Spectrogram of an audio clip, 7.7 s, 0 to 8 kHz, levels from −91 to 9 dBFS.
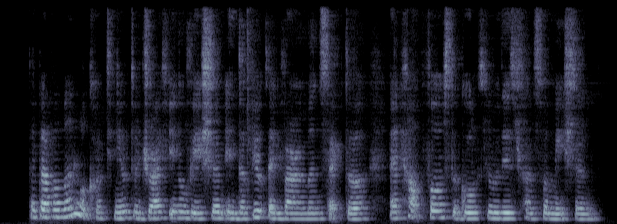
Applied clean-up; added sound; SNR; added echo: neural mask model DeepFilterNet 3.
